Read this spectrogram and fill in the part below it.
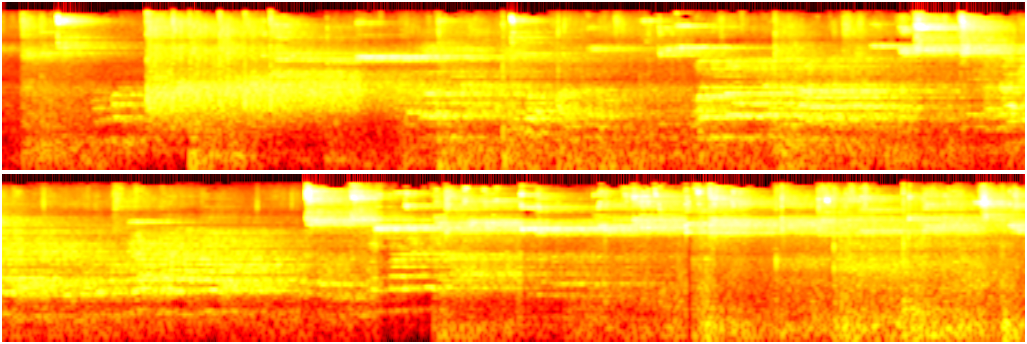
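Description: Men call out to each other across an echoing hall.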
